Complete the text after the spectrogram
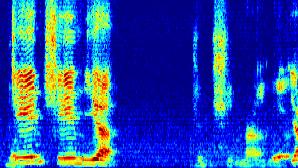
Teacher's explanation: lidah dinaikkan ke lelangit keras. Tengah lidah.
